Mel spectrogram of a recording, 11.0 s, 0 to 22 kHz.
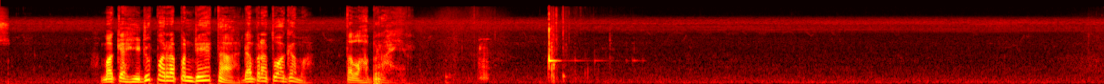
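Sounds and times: faint insect hum: 0:00.0 - 0:11.0
metal flask clanking on landing: 0:04.5 - 0:06.5.

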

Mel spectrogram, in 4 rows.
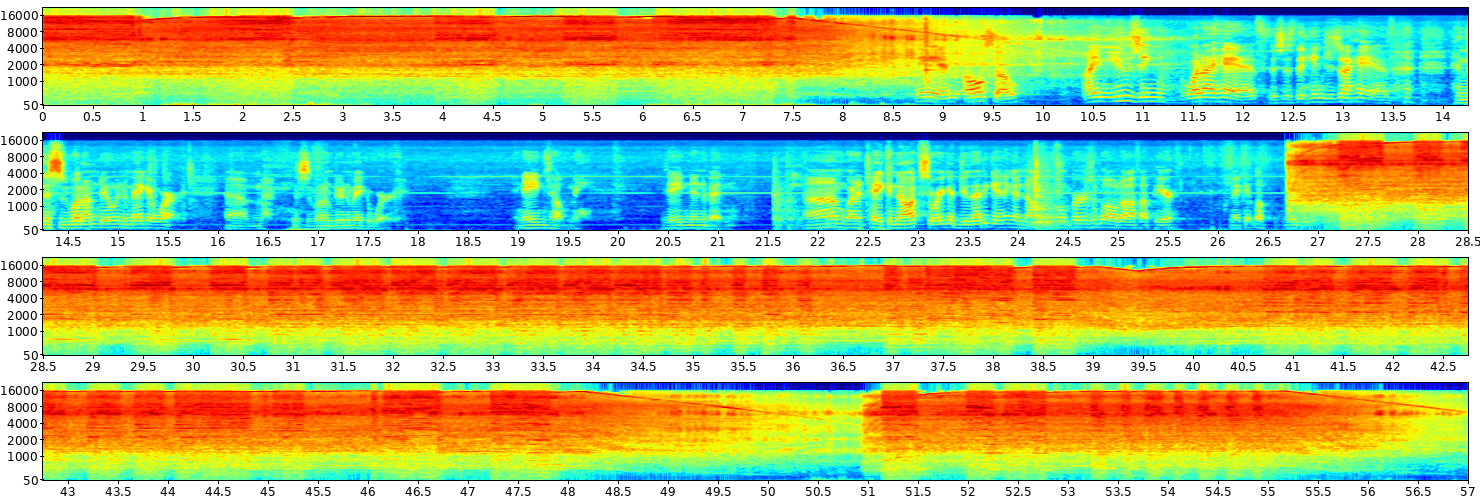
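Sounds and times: grinder spinning down whine: 0:00.0 - 0:11.5, 0:26.7 - 0:57.0
angle grinder grinding steel: 0:00.0 - 0:11.7, 0:26.6 - 0:57.0.

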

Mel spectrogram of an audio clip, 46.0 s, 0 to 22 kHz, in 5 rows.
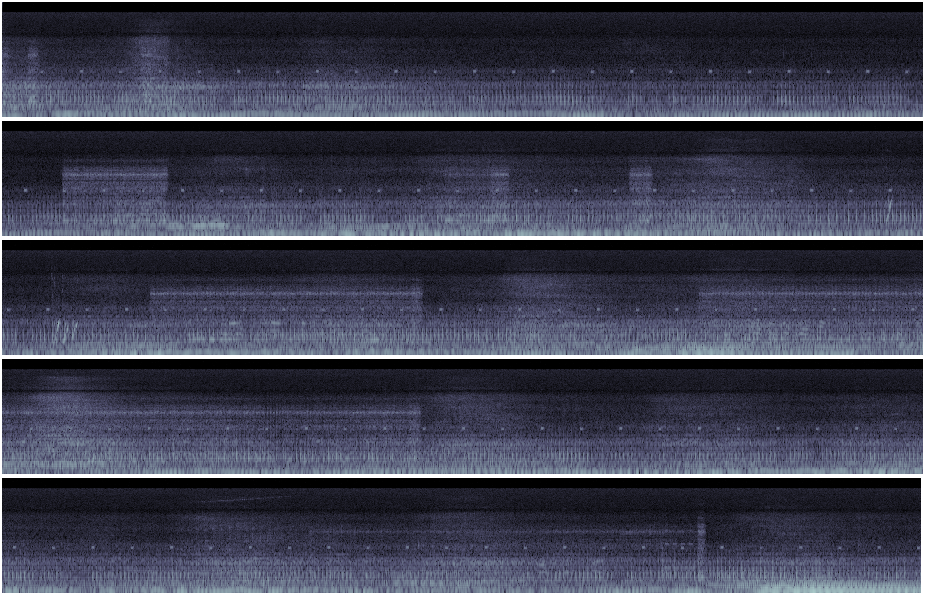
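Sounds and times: cars driving past: 0:00.0 - 0:04.4, 0:09.8 - 0:46.0
car engine idling: 0:01.8 - 0:46.0.

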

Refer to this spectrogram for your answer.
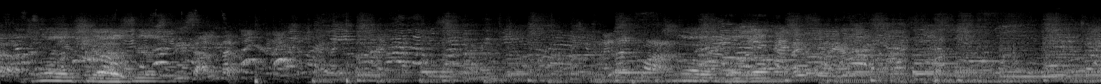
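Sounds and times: people chattering: 0:00.0 - 0:11.0
background music: 0:03.1 - 0:11.0.

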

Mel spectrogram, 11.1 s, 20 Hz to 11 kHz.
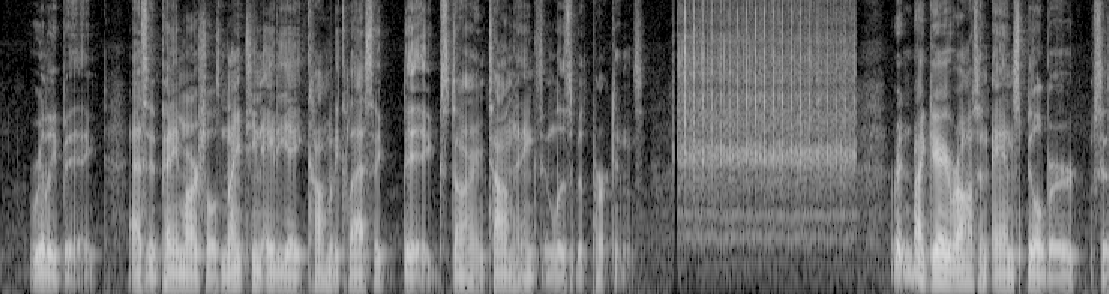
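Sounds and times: film camera mechanism clattering: 0:06.8 - 0:08.6.

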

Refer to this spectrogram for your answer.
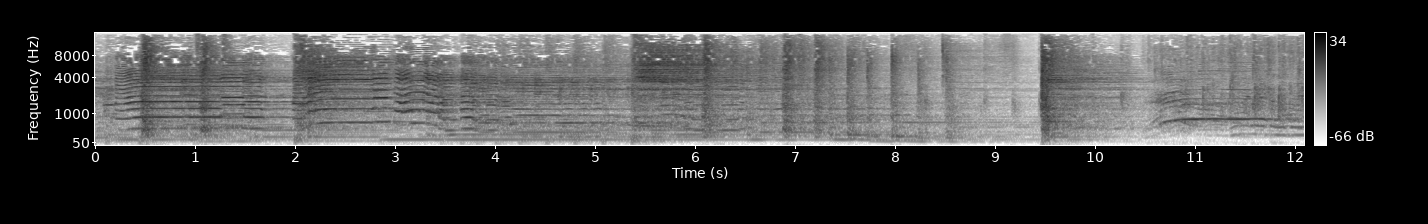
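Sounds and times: live rock band playing: 0:00.0 - 0:10.6.

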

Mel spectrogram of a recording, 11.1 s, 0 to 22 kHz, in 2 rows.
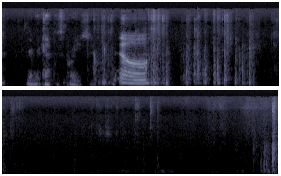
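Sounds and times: cat scratching cardboard: 0:02.9 - 0:05.8.

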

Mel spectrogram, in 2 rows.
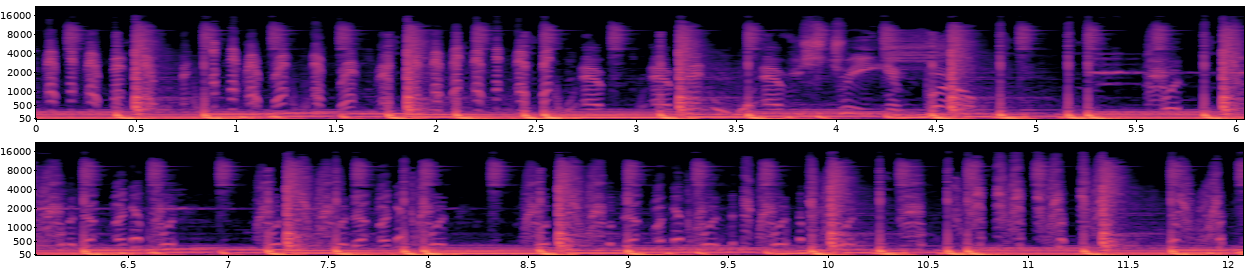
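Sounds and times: heavy bass line: 0:00.0 - 0:12.0
hip hop beat: 0:00.0 - 0:12.0
turntable scratching: 0:00.0 - 0:12.0.

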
